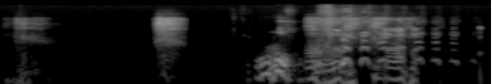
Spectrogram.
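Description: A woman laughs into a close microphone.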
